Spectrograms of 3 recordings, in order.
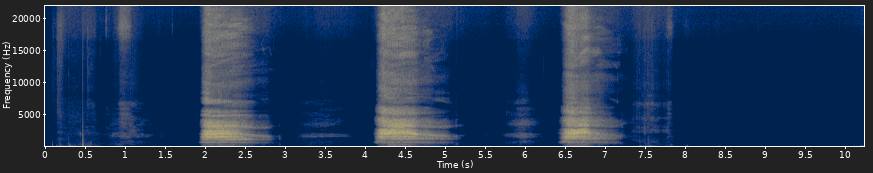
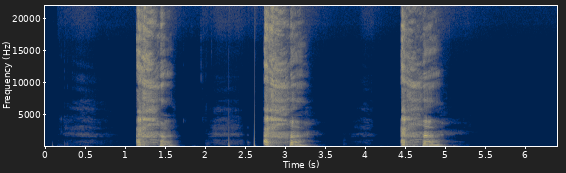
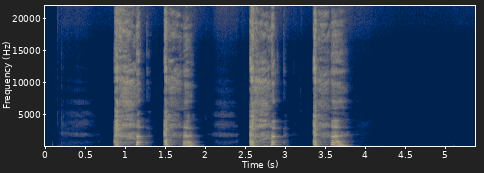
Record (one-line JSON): {"exhalation_length": "10.2 s", "exhalation_amplitude": 32768, "exhalation_signal_mean_std_ratio": 0.33, "three_cough_length": "6.4 s", "three_cough_amplitude": 32768, "three_cough_signal_mean_std_ratio": 0.35, "cough_length": "5.4 s", "cough_amplitude": 32768, "cough_signal_mean_std_ratio": 0.38, "survey_phase": "beta (2021-08-13 to 2022-03-07)", "age": "65+", "gender": "Female", "wearing_mask": "No", "symptom_none": true, "smoker_status": "Ex-smoker", "respiratory_condition_asthma": false, "respiratory_condition_other": false, "recruitment_source": "REACT", "submission_delay": "2 days", "covid_test_result": "Negative", "covid_test_method": "RT-qPCR"}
